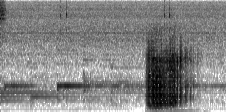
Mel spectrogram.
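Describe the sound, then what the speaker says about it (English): A loud, low, raspy fart noise in a game, lasting about three quarters of a second, breaks in after a quiet stretch of steady tones. "we're gonna get a free fart noise"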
